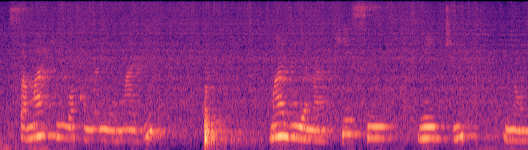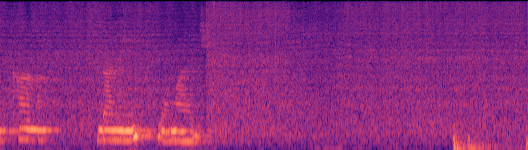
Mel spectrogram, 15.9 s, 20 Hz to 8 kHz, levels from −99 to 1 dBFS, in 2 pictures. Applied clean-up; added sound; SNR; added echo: none; Fire; 16 dB; reverberation time 1.3 s.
